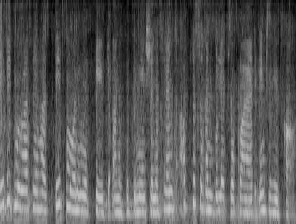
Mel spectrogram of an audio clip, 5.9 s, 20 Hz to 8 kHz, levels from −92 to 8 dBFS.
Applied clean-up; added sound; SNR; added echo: neural mask model RNNoise.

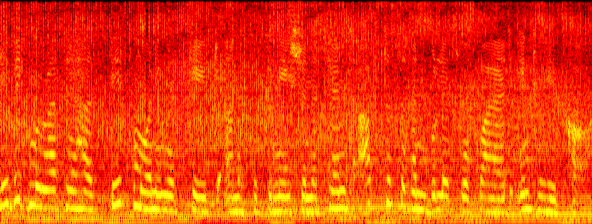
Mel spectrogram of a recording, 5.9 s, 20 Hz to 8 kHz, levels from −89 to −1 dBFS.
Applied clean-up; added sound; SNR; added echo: none; Aircraft; 5 dB; none.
